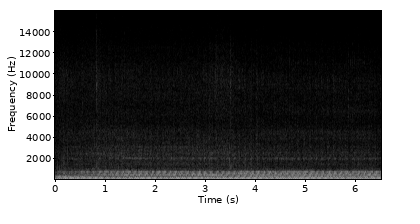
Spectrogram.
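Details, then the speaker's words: GM throttle-body-injected Chevy truck (5.7L), last swapped ASDU PROM chip: idle hunting around 1,000 rpm, wavering up and down. The O2 sensor oscillates and block learn is 108; the problem persisted with all three chips tried, cause unresolved. "Unstable. RPM's at up at 1,000. Open loop, closed loop. You know, the oxygen sensor is actually oscillating, I guess."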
